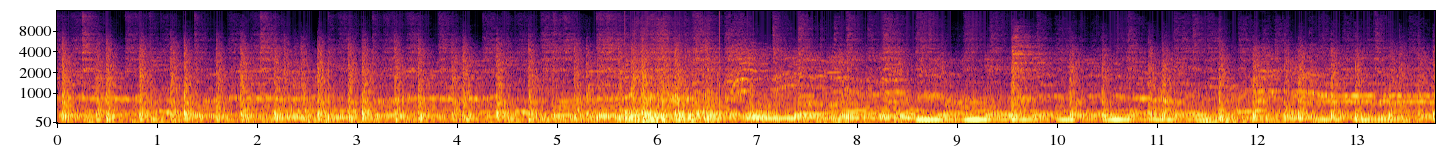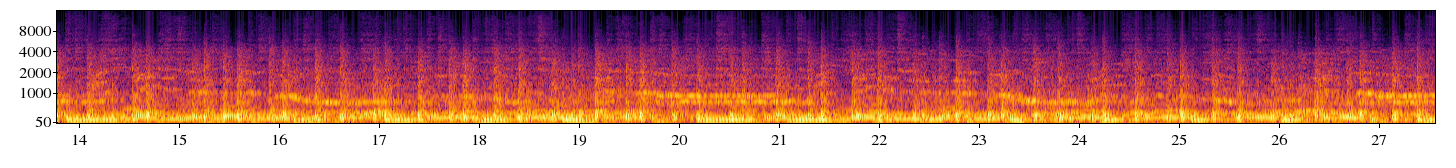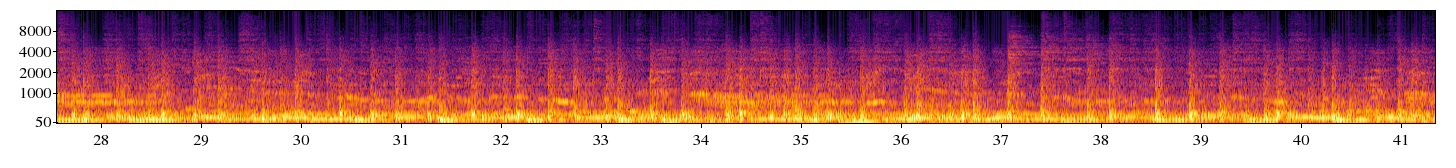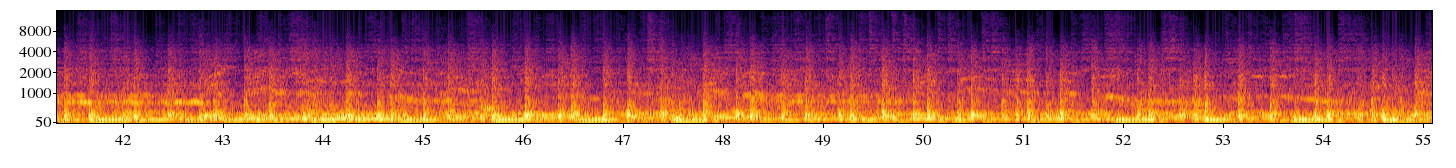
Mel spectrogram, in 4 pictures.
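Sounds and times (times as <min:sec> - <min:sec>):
bass line: 0:05.3 - 0:55.0
drum-kit beat: 0:05.5 - 0:07.7.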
